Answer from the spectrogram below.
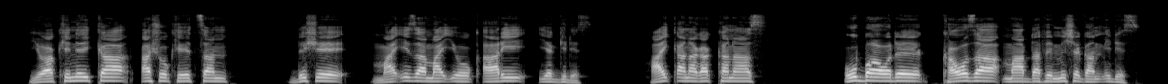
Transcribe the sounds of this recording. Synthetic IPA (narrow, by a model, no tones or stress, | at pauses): jɔɐkːɪnɛjkːɐkʼɐʃɔke̞ːt͡sːɐn | d̪ɪʃɛ | mɐjʔːɪzɐmɐjʔjɔkʼaːɾɪjɛɡːɪd̪ɛ̰s | hɐjkʼːɐnɐɡɐkːɐnaːs | ʔʊbːaːwɔd̪ɛkɐwɔzɐmaːd̪ːɐfɛmɪʃɛɡɐmʔɪd̪ɛs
